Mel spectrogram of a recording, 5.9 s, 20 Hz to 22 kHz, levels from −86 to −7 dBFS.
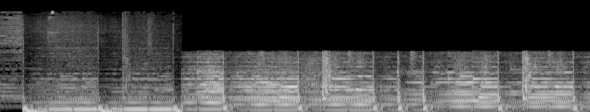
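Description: DAB burbling appears from 0.45 to 0.53 s. Weak reception let a small number of bit errors, on the order of a tenth of a percent, slip past the error correction into the MP2 audio data, corrupting samples and scale factors so that individual sub-bands leap in level for up to a frame. About six frames are hit, and it comes across as a brief burbling laid over the sound.

From 1.81 s to the end, the sound abruptly turns narrower and boxier, with nothing above about 3.8 kHz, a level shift of around 5 dB, and a new background noise floor sitting about 30 dB below the signal. There is no gap at the change. This is likely an input switched to a poorer device mid-recording, a different microphone or a headset's call profile bringing its own restricted bandwidth, tone and noise.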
